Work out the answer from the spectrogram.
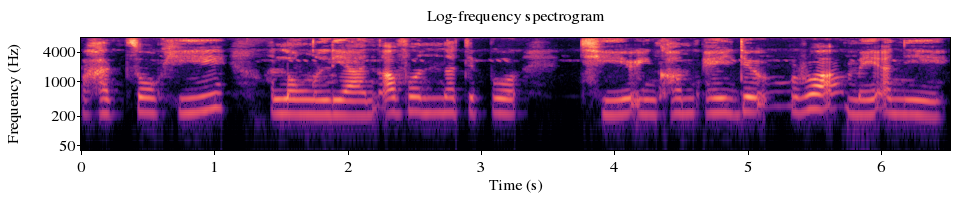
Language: Mizo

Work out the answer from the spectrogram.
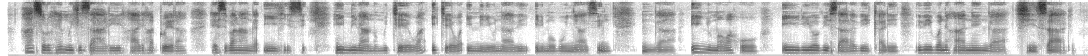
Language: Masaaba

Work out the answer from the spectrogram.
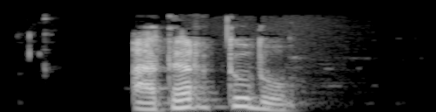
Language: Basque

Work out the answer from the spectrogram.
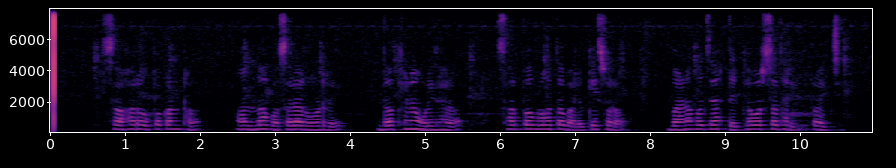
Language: Odia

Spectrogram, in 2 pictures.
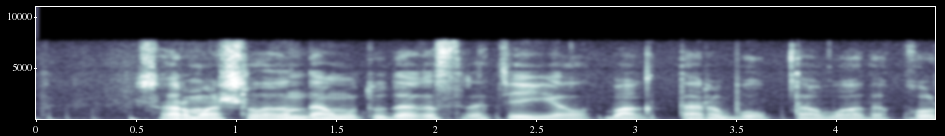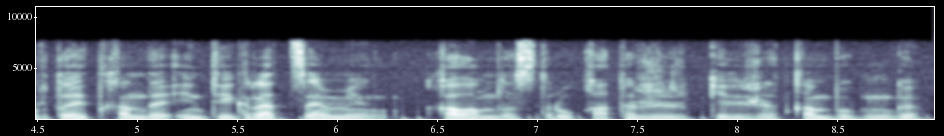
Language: Kazakh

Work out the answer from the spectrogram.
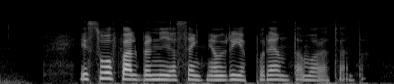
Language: Swedish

